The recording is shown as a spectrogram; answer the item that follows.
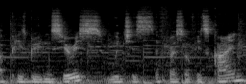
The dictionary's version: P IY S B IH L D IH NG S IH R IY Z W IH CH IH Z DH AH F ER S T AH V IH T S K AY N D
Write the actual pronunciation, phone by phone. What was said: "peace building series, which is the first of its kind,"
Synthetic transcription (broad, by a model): P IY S B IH D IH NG S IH R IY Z W IH CH IH Z DH AH F ER S T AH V IH T S K AY N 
